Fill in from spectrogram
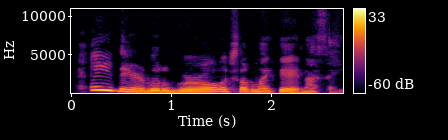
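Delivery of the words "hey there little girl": higher, louder greeting that falls away; man greeting child. Retold or imitated. Man bending down to little girl, friendly greeting. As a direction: call out a hello to a small child. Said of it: "he bends down, he says".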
